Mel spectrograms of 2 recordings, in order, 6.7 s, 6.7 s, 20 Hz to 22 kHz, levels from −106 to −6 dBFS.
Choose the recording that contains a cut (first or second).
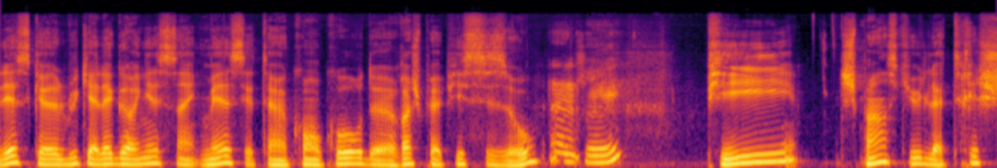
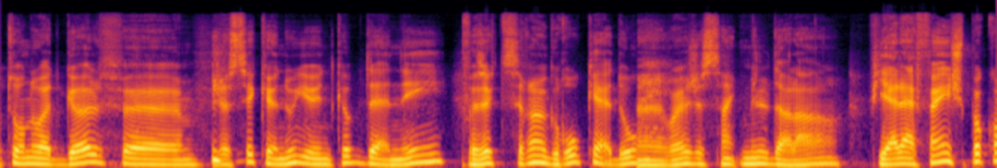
second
